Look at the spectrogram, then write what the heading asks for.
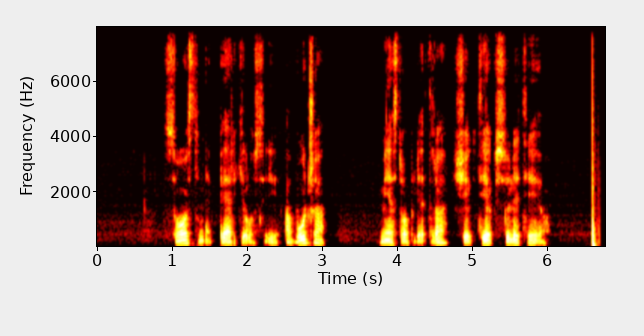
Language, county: Lithuanian, Šiauliai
